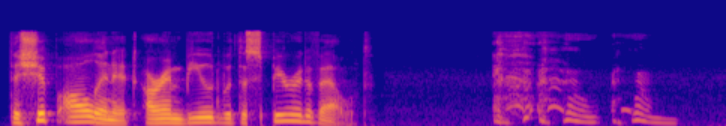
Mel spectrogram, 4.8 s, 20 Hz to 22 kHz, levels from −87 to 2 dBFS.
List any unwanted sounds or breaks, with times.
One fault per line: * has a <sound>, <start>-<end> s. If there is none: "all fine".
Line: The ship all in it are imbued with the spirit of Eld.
* has a throat clearing, 3.3-4.5 s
